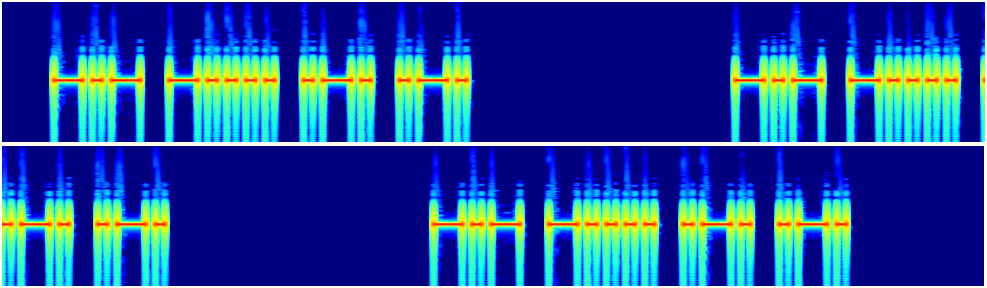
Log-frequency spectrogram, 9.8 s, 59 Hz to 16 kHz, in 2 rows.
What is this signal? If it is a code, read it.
Morse code, heard as a keyed tone, about 25 wpm, 700 Hz. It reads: K6RR K6RR K6RR
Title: Call Signs Repeated 2x - 25wpm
